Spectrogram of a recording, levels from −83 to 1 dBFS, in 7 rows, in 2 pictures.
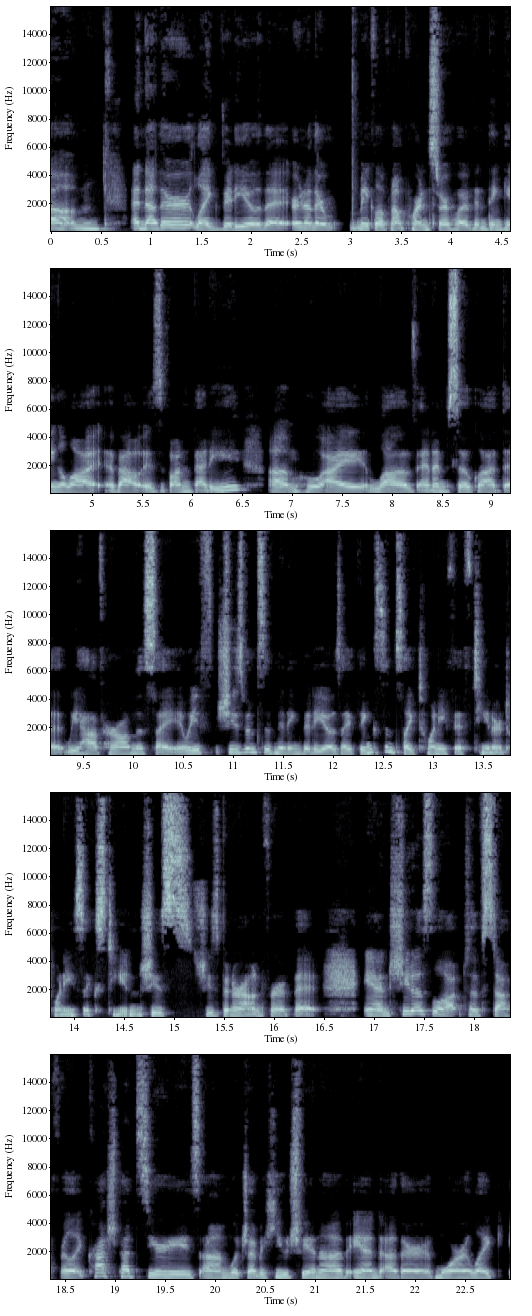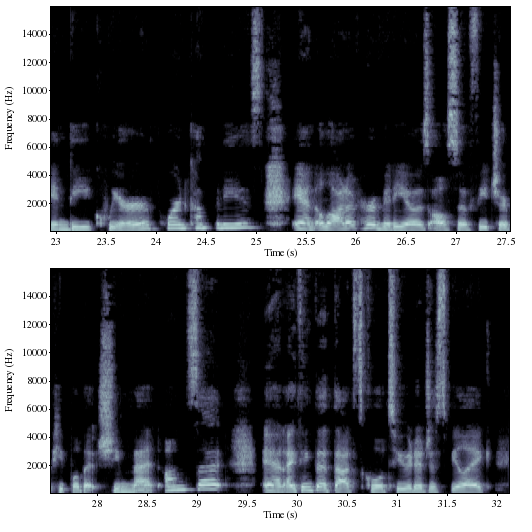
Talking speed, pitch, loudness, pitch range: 200 wpm, 190 Hz, -20 LUFS, 170-240 Hz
